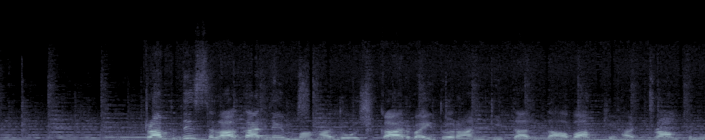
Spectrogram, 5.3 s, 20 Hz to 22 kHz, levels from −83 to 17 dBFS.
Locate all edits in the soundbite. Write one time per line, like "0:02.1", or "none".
0:01.1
